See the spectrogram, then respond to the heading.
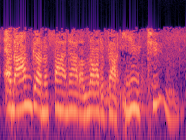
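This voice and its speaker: A woman's voice: a little high, normal speed, lightly acted. An actress playing a young female detective's assistant, coy and theatrical in a 1940s radio style. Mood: coy gushing. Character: detective's sassy girl assistant, posing as gushing naive heiress. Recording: dull vintage radio recording.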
